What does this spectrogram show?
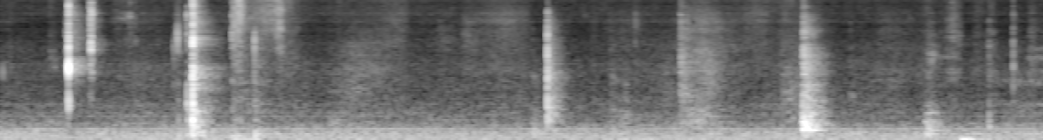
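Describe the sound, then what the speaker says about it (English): Small scissors snip through a yarn tail at a crochet project, a few sharp, quiet clicks spaced apart in an otherwise still room. "Let me cut the yarn tail."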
